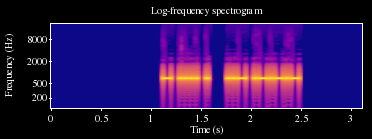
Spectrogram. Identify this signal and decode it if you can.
Morse code, heard as a keyed tone, about 44 wpm, 700 Hz. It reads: THE U.
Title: Sets of 2 Words 45wpm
